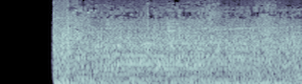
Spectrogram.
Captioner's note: cheering and applause; dramatic music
